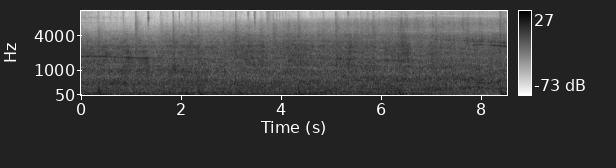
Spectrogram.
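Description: Embraer KC-390's twin IAE V2500 turbofan engines as the transport flies low past on landing approach, gear down: a steady rush of jet noise with a faint whine sliding down in pitch as it passes.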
